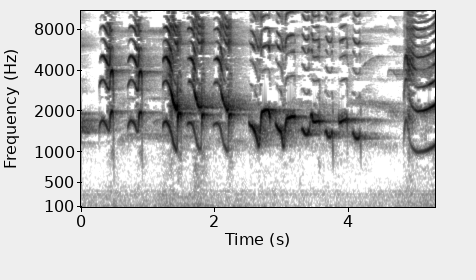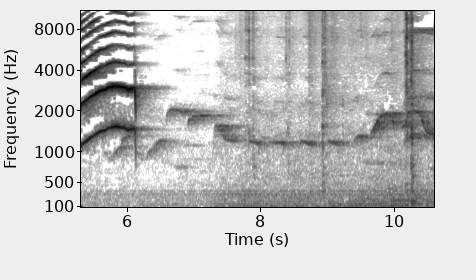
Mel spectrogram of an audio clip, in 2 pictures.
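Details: Masked laughingthrush lure song for prompting other masked laughingthrushes to sing. A long, rapid series of downswept whistled notes leads into a sustained rich wavering phrase, then fades to a faint, lower whistle.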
